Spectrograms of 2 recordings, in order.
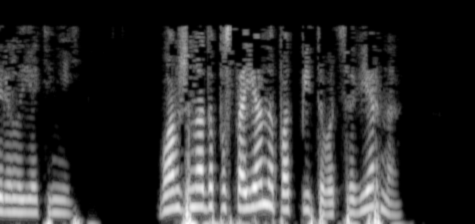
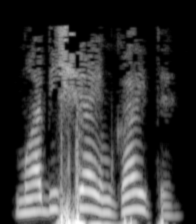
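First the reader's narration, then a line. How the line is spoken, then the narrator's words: Hoarse reply. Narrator (Russian): хрипло отозвался ас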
